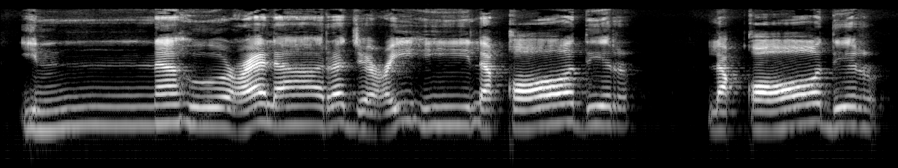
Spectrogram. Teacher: இந்த ரா வந்து லைட்டாக தான் சொல்லணும், ஏன்னா அதுக்கு முன்னாடி உள்ள எழுத்து வந்து கெஸ்ரா வந்திருக்குது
